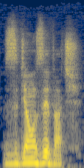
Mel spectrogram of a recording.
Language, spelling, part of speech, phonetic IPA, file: Polish, związywać, verb, [zvʲjɔ̃w̃ˈzɨvat͡ɕ], Pl-związywać.ogg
